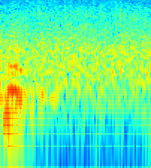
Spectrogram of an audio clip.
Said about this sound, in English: We have a crowd today. We always like when we have a crowd. We'll go ahead and get them the crowd applause. Yeah, we got the crowd applause.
